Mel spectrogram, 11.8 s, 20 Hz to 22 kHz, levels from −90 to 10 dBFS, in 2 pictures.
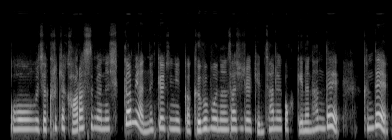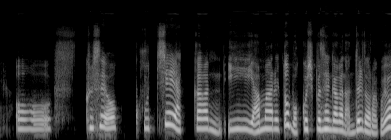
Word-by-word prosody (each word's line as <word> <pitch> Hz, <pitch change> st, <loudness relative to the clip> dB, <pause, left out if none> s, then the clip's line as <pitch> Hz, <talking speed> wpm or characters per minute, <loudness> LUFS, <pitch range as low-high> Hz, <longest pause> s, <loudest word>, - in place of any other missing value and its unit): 어 250 Hz, -2 st, 0 dB
이제 245 Hz, 0 st, -1 dB
그렇게 280 Hz, +3 st, -4 dB
갈았으면은 265 Hz, +3 st, -1 dB
식감이 390 Hz, +9 st, +2 dB
안 205 Hz, -, 0 dB
느껴지니까 245 Hz, 0 st, -3 dB
그 220 Hz, -, +3 dB
부분은 255 Hz, -1 st, 0 dB
사실 255 Hz, -1 st, -3 dB
괜찮을 250 Hz, +6 st, -5 dB
것 -, -, -4 dB
같기는 215 Hz, 0 st, -4 dB
한데 270 Hz, +6 st, +1 dB, 0.3 s
근데 285 Hz, +3 st, +2 dB, 0.3 s
어 250 Hz, 0 st, -3 dB, 0.5 s
글쎄요. 285 Hz, 0 st, +2 dB, 0.3 s
굳이 275 Hz, +6 st, -3 dB
약간 255 Hz, -4 st, +1 dB
이 245 Hz, -1 st, -1 dB
야마를 250 Hz, +6 st, +3 dB
또 355 Hz, -, +4 dB
먹고 185 Hz, -, 0 dB
싶은 245 Hz, +1 st, +2 dB
생각은 235 Hz, -4 st, +4 dB
안 -, -, -5 dB
들더라고요. 210 Hz, -, +4 dB
250 Hz, 320 characters per minute, -23 LUFS, 235-270 Hz, 0.5 s, 또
